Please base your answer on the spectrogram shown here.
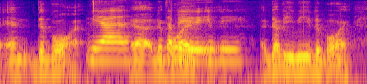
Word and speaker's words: Du Bois: Du Bois. Bois or Boy, however you want to say it. Du Bois. I don't know. I know the S is silent.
